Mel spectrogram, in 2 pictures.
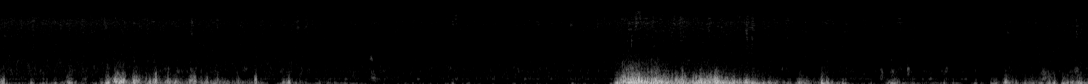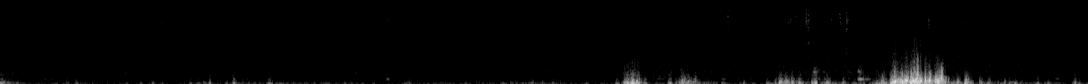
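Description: Wind gusts buffet and rustle through the trees outdoors.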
